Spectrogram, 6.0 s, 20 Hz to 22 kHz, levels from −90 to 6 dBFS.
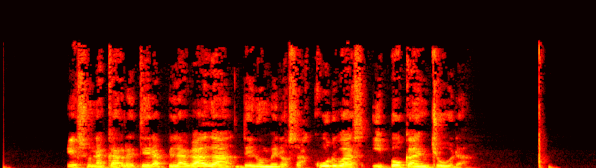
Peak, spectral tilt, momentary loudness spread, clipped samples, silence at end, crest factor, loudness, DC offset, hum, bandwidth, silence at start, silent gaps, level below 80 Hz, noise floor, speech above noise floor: -2 dBFS; -5 dB/octave; 18 LU; under 0.1%; 0.45 s; 16 dB; -17 LUFS; under 0.1%; none; 16.5 kHz; 0.65 s; none; -56 dBFS; -77 dBFS; 60 dB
